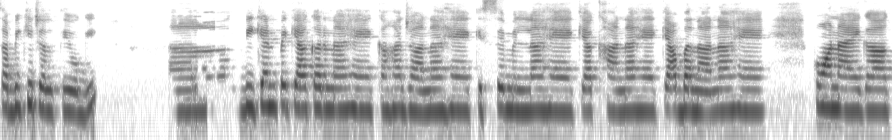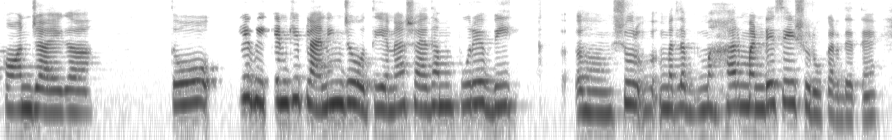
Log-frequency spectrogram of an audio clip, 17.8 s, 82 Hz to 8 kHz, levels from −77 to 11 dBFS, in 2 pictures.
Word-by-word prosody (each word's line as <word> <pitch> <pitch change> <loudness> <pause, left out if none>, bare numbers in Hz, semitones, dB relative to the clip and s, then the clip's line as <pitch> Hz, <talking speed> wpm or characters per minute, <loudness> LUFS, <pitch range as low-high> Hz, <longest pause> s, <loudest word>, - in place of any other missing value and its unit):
सभी 230 0 -1
की 260 +4 -1
चलती 215 -3 -3
होगी। 205 - -3 0.7
अ, 210 0 -6 0.5
वीकेंड 240 +1 +1
पे 250 - 0
क्या 240 -2 +1
करना 225 -1 -1
है? 220 -1 -2
कहाँ 220 0 -3
जाना 210 -1 -2
है, 215 -1 -2
किससे 225 +1 +1
मिलना 215 -1 -1
है, 210 0 -2
क्या 215 -1 -1
खाना 210 0 -3
है, 215 0 -3
क्या 215 -1 +2
बनाना 210 0 0
है, 210 0 -4 0.5
कौन 235 -2 +4
आएगा, 215 0 +2
कौन 225 0 +3
जाएगा? 210 -2 +1 0.9
तो 255 0 +2 0.6
ये 325 - +7
वीकेंड 280 0 +5
की 310 - +4
प्लानिंग 260 +1 +6
जो 275 0 +5
होती 235 -1 +1
है 225 - 0
ना 230 +2 -1
शायद 245 -1 -1
हम 250 0 +2
पूरे 260 +2 +2
वीक 245 +1 -1 0.6
अ, - - -1 0.3
शुरू 235 -1 -1
मतलब 225 -2 -2 0.2
हर 250 0 +2
मंडे 245 +1 +3
से 280 +2 +1
ही 275 - +4
शुरू 235 -7 -2
कर 190 -3 -5
देते 170 0 -6
हैं, 180 +1 -8
225 Hz, 170 wpm, -20 LUFS, 215-245 Hz, 0.9 s, ये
